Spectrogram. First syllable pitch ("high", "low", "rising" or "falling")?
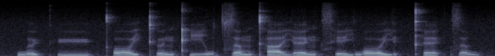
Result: low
